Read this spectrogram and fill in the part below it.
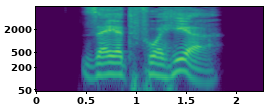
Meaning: second-person plural subjunctive II of vorhersehen
- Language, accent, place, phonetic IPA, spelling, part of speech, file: German, Germany, Berlin, [ˌzɛːət foːɐ̯ˈheːɐ̯], sähet vorher, verb, De-sähet vorher.ogg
